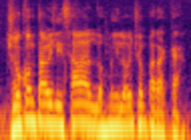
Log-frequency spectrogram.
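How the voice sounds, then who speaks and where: A man's voice: on the high side, steady tone, rapid-fire, darkish tone, a little hiss or hum. A man, hosting a radio interview and putting his points to the guest in a conversational way. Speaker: radio host.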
